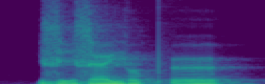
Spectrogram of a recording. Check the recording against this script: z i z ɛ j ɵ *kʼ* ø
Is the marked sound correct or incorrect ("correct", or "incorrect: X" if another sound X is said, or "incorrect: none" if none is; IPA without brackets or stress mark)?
incorrect: pʼ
